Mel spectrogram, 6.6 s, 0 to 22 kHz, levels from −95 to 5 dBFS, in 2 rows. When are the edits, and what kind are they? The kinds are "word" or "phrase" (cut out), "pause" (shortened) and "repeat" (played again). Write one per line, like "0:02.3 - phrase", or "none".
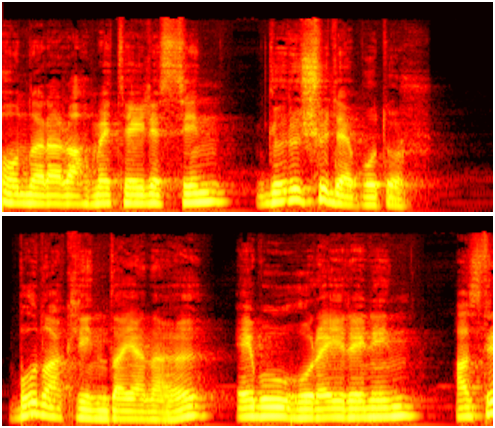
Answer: none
